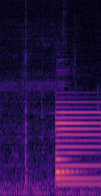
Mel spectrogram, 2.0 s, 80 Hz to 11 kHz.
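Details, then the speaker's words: 1940s Hermle (FHS) 8-day Art Deco chiming clock set to 5:00: faint ticking, then a clear bell-like half-hour strike that fades evenly, showing a healthy chime. "first of all you need to hear the chiming so let's put it to the 5:00 perfect and then what we'll do is listen to the half"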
